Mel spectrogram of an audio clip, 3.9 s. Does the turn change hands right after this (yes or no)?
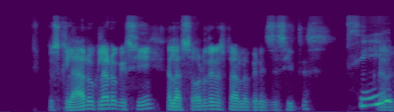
yes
